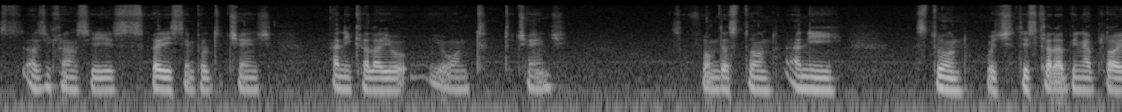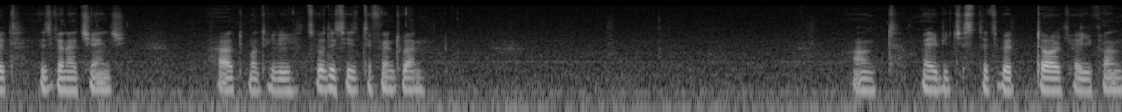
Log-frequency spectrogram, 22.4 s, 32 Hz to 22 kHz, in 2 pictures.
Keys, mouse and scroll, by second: 11.8-14.4 middle drag, 14.4 click, 17.3 click.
